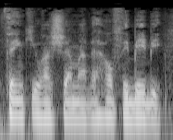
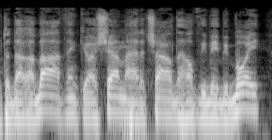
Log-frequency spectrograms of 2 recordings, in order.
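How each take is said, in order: First: Softer, hushed tearful thanks; a touch of quiet weeping gratitude. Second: Said in the usual way. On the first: Retold or imitated. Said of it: "he was crying his eyes out". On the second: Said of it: "he was crying with gratitude".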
